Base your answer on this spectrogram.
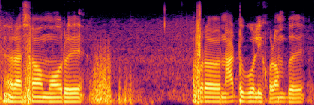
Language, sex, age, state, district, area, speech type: Tamil, male, 18-30, Tamil Nadu, Sivaganga, rural, spontaneous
